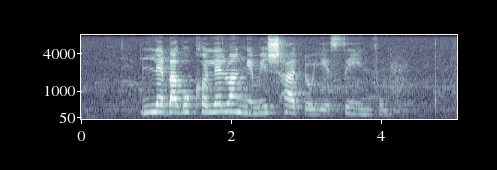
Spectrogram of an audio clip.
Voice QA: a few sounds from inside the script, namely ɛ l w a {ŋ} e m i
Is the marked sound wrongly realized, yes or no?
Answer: no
